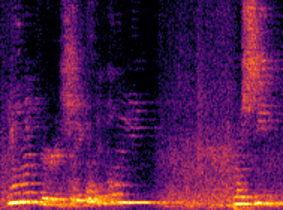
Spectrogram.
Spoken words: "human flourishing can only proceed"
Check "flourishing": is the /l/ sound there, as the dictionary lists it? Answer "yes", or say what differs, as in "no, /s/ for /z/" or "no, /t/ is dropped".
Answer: no, /l/ is dropped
